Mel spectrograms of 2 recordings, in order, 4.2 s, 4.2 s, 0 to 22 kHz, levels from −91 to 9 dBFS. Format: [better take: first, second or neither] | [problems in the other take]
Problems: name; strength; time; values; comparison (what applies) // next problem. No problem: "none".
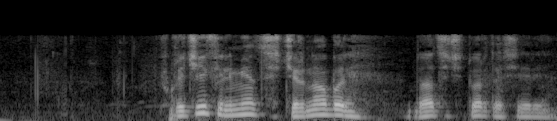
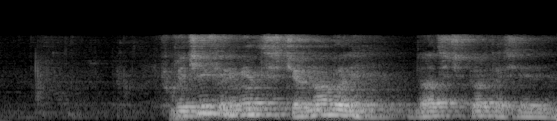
first | room echo; dies away in 0.8 s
